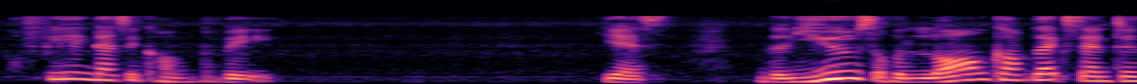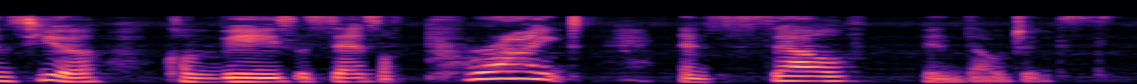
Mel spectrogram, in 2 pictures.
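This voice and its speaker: Female teacher for guided reading lesson: very slow pace, instructive questioning, emphatic key words, slightly muffled lo-fi recording. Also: lowish voice, animated, gravelly, a little mellow, slight background noise. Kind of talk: guided read-aloud lesson with questions and explanations. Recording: dull, lo-fi sound.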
